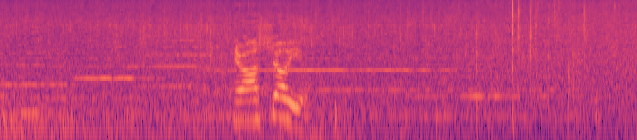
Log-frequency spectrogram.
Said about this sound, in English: It's just rain, it's okay. It's fine, come on out.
